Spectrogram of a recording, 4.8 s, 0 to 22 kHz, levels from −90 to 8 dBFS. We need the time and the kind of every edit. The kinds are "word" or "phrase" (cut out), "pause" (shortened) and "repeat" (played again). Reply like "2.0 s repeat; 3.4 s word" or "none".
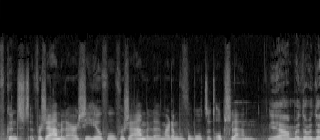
3.9 s pause

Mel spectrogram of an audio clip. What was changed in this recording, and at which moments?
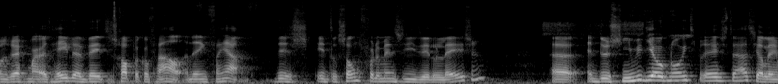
none

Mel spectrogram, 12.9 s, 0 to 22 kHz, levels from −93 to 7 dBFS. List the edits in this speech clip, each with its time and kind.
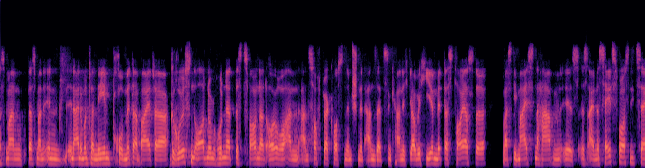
none

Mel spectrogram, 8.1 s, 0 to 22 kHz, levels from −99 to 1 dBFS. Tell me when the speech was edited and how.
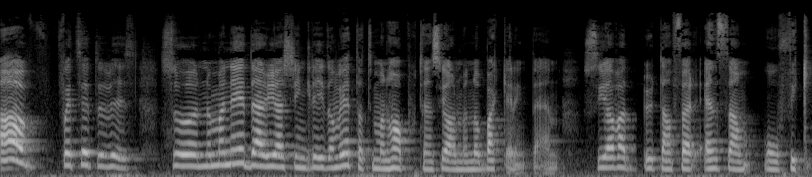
6.4 s word

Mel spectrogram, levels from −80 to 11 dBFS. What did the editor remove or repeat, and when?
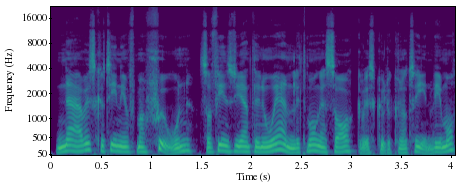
1.5 s pause

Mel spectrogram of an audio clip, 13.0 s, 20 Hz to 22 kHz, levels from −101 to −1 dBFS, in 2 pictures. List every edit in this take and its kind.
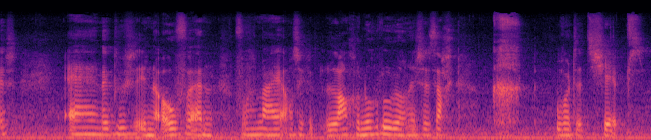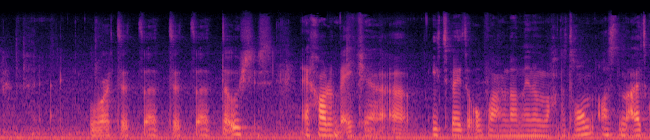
1.0 s word; 8.2 s repeat

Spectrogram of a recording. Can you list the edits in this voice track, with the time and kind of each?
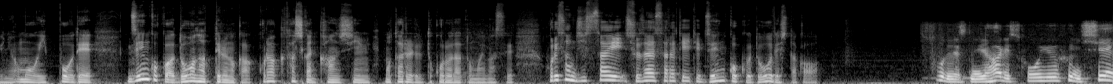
3.8 s pause

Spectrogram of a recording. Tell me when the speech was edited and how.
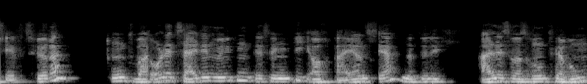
0.9 s pause; 1.5 s word; 2.9 s word; 3.7 s word; 4.7 s pause

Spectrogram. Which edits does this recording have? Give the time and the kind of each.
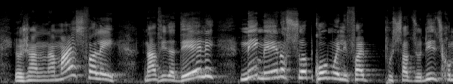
1.6 s word; 2.6 s word; 3.1 s word

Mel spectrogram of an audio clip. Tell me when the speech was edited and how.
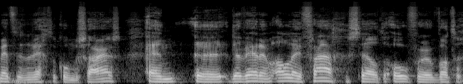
none

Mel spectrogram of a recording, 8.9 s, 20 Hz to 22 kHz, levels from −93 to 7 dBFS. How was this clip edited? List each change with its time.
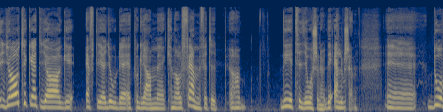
6.9 s word

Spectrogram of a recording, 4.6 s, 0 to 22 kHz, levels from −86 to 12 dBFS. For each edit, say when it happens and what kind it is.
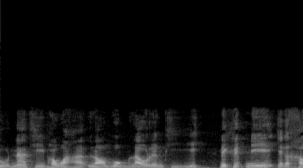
3.2 s pause

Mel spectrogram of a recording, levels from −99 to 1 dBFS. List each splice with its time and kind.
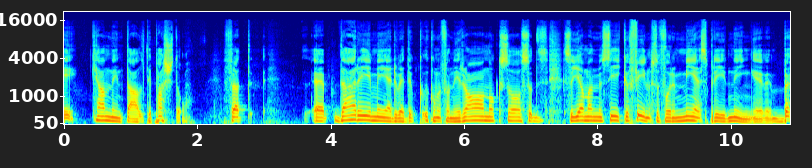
none

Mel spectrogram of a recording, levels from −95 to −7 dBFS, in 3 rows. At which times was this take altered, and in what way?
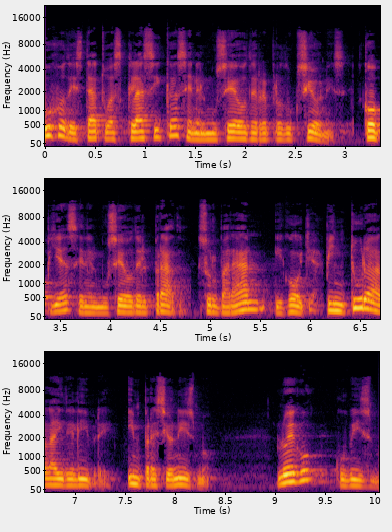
3.1 s pause; 4.8 s pause; 6.1 s pause; 7.4 s pause

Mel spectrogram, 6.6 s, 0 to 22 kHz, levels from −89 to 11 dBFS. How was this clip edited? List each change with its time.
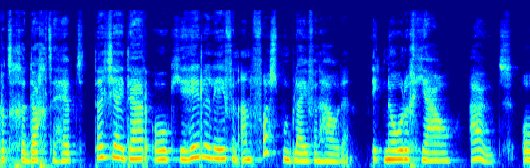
4.5 s pause

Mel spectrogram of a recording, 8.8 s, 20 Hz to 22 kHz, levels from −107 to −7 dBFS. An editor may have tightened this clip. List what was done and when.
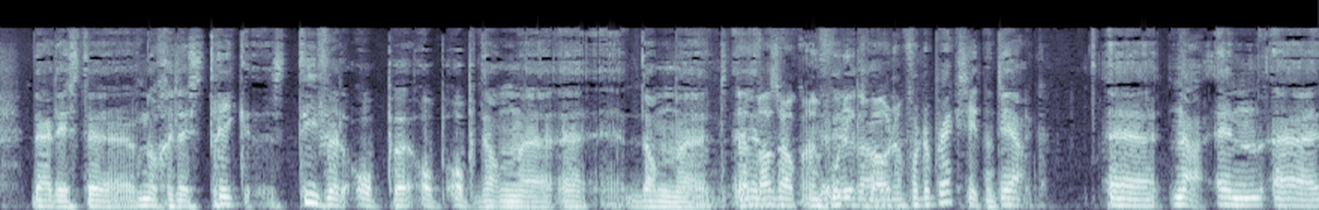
0.9 s phrase; 3.2 s phrase

